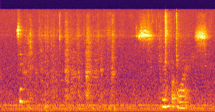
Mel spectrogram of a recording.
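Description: Schnauzers shifting on rubber balance discs as they settle into a sit, with scattered soft clicks, some panting and a short whine-like sound about three and a half seconds in. A soft murmured voice with hissed sounds comes in near the end.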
